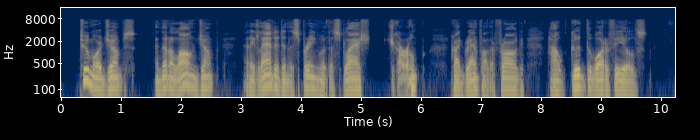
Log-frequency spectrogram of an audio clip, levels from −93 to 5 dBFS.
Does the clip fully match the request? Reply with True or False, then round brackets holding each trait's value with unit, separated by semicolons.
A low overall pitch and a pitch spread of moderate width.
True (95 Hz; 3.4 semitones)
